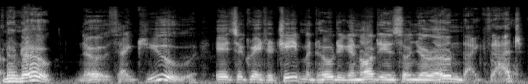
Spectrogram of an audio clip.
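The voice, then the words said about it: Scottish accent. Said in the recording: “I'm intrigued by your accent. Is it Paisley? ... Close. Next door, Greenock.”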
